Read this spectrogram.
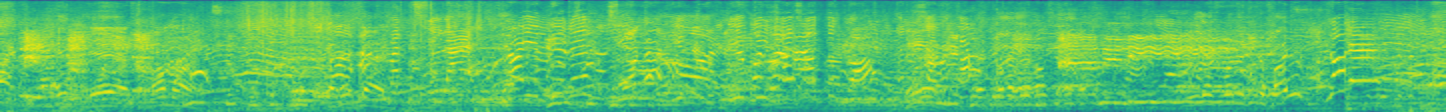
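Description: A man talks calmly to the children.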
